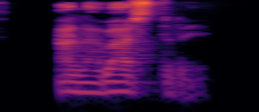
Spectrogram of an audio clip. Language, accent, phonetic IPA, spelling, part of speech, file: Catalan, Valencia, [a.laˈbas.tɾe], alabastre, noun, LL-Q7026 (cat)-alabastre.wav
- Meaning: alabaster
